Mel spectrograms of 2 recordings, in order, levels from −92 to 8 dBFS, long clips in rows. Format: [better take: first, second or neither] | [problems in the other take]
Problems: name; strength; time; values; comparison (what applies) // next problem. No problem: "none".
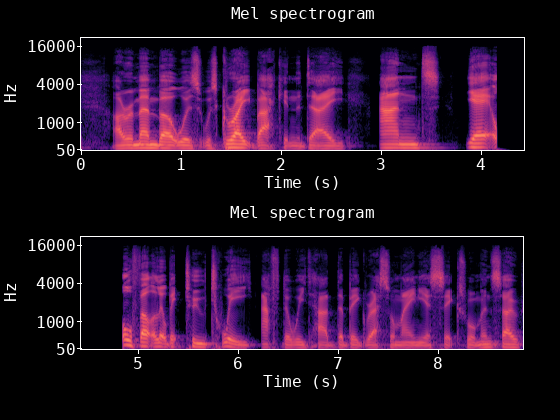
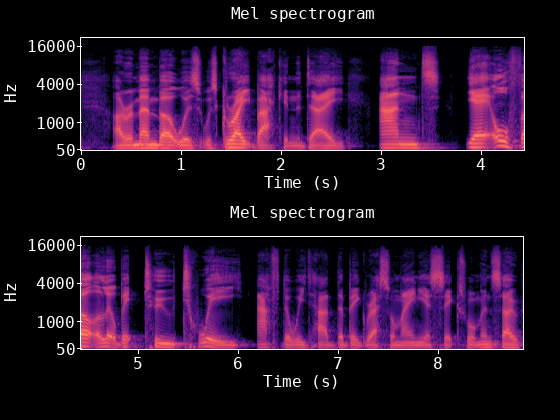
second | audio freezing; at 4 s for 0.5 s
